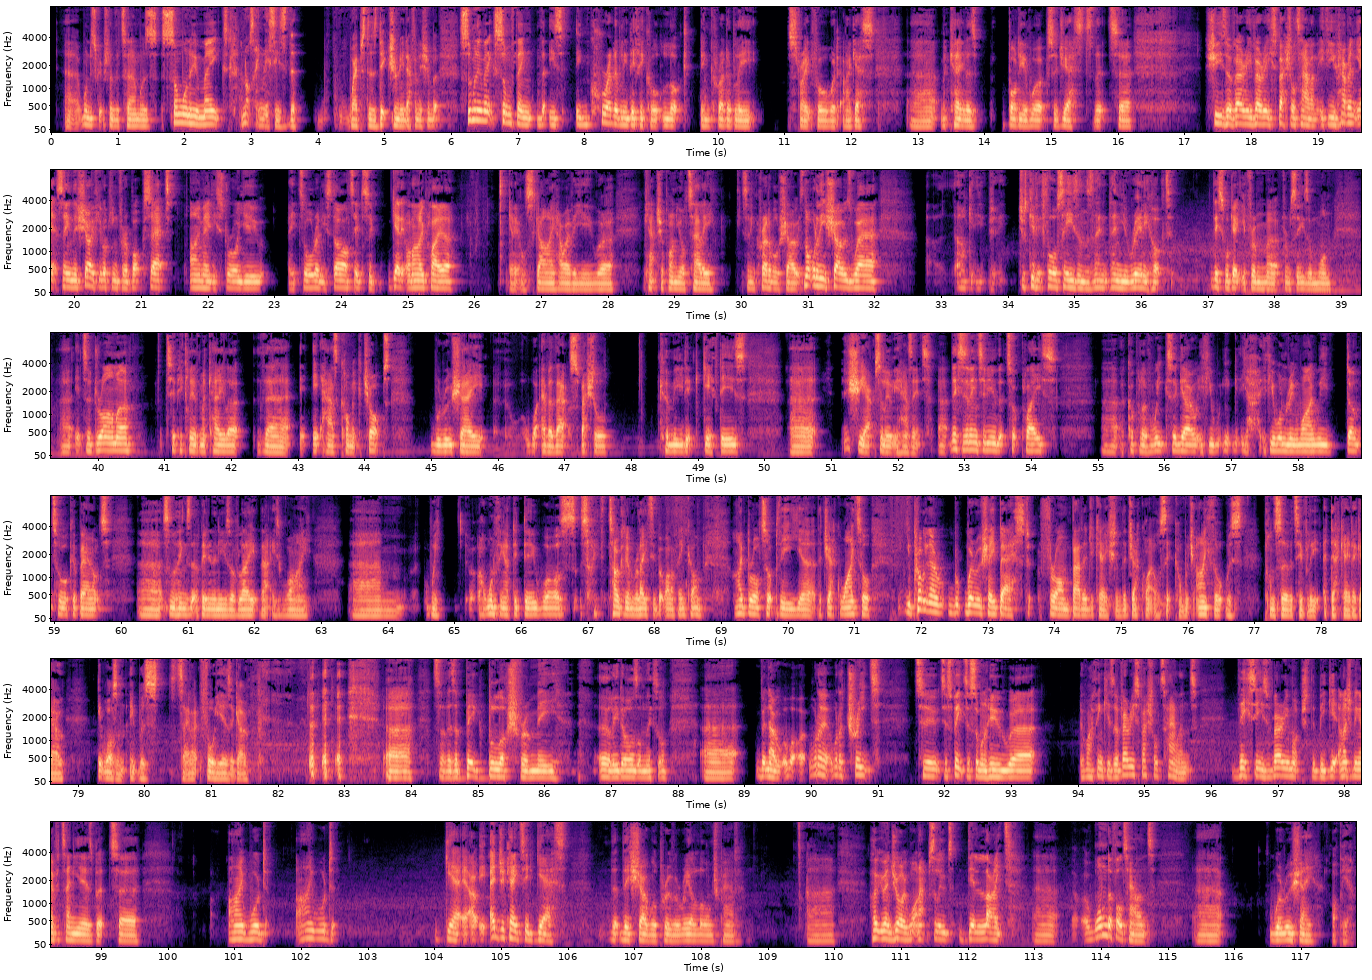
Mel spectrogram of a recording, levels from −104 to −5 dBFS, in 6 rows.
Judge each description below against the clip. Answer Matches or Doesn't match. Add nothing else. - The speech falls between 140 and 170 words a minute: Matches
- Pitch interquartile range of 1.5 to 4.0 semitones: Matches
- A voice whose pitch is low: Matches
